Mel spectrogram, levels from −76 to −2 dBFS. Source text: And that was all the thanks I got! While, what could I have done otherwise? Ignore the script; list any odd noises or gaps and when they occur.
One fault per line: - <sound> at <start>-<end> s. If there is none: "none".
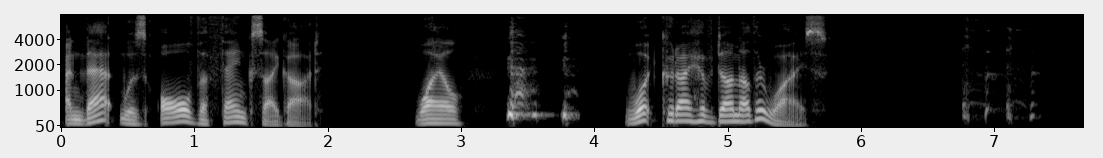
- cough at 3.3-3.9 s
- cough at 6.8-7.4 s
